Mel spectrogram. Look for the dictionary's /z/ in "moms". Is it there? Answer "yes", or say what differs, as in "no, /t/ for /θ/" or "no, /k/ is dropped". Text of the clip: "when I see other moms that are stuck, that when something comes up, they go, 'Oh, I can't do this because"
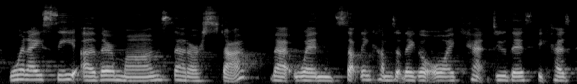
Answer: yes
